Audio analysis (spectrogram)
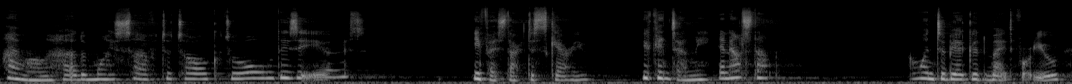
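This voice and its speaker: A woman playing a possessive, doting female spider monster in an ASMR roleplay, speaking softly and breathily, often in a whisper. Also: on the high side. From Italy. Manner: soft, breathy, often whispered, slow and coaxing. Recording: long cavernous reverb.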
